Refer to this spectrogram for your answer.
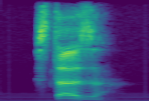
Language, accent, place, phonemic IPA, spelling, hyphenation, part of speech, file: French, France, Lyon, /staz/, stase, stase, noun, LL-Q150 (fra)-stase.wav
- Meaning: stasis (inactivity)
